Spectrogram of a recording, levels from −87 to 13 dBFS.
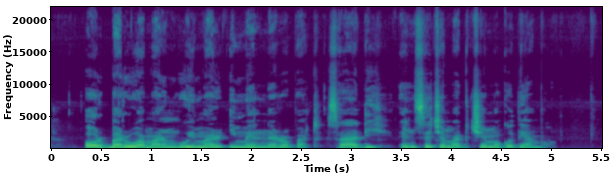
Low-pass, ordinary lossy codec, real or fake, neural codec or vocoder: none; none; real; none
